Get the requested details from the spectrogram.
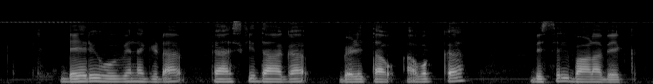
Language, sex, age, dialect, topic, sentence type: Kannada, male, 18-24, Northeastern, agriculture, statement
